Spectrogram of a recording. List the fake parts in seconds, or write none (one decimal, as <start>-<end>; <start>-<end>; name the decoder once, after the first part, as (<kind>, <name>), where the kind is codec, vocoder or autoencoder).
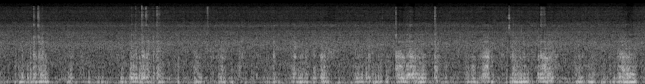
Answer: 4.8-6.5 (vocoder, BigVGAN v2)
